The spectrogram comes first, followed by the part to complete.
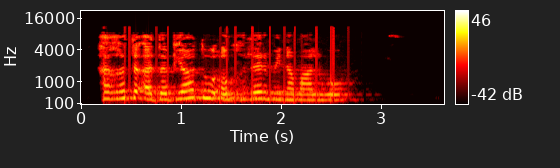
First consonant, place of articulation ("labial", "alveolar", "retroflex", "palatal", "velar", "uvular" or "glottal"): glottal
